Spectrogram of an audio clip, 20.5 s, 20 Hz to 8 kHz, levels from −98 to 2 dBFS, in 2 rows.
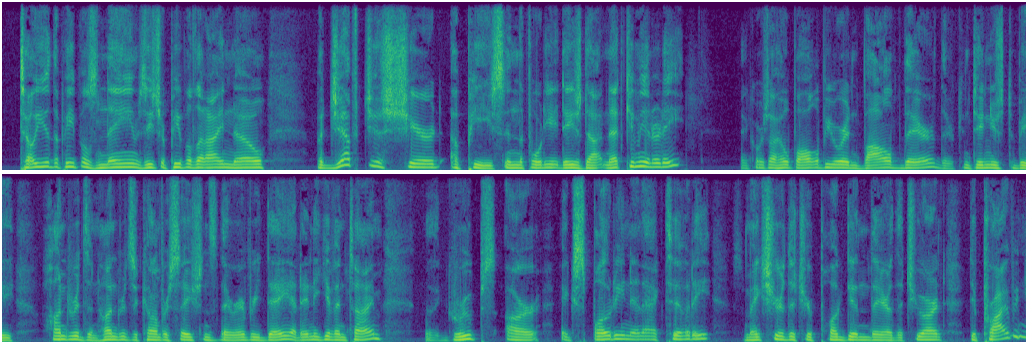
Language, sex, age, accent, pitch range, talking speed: English, male, 50-69, American, 130-160 Hz, 195 wpm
